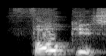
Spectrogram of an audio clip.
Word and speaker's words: Phocus: Focus is spelled P H O C U S and project in this case is P R O J E KT project baby.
